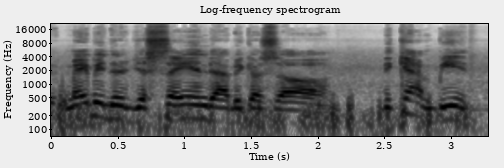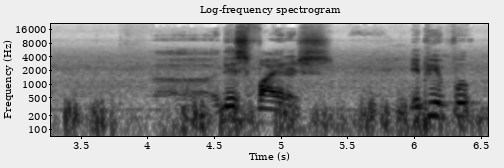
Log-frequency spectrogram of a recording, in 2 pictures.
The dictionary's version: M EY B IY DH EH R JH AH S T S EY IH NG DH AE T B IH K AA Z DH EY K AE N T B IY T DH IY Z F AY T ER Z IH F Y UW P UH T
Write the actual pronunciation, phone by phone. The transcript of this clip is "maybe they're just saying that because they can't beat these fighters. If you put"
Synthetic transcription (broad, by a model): M EY B IY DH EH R JH AH S T S EY IH NG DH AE T B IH K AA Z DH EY K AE N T B IY T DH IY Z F AY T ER S IH F Y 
